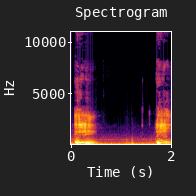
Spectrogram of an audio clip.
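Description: A man clearing his throat twice, once just after the start and again near the end, over the low steady drone of the van's engine and road noise in the cab. He is getting over a cold.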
